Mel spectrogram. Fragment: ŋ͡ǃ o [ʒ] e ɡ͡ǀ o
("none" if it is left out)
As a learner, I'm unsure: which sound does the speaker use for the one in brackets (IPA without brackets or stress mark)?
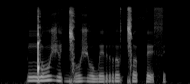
ʒ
